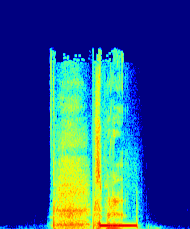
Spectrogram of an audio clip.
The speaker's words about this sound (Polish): spróbujemy się połączyć e, na e, muzyce, która nam sygnalizuje oczekiwanie na połączenie.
